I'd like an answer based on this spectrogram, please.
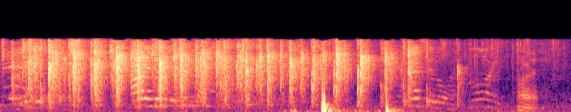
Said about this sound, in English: Can you guys give a hand clap for the musicians? They played very wonderful.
